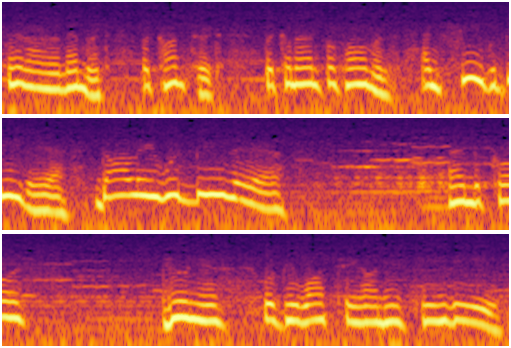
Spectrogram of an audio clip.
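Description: Worried guardian spirit, highish voice, rueful, tinny old radio drama with music. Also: male voice, animated, unhurried. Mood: rueful, confiding. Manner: rueful, confiding. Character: earnest, worried male guardian spirit telling his story. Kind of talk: 1970s radio drama narration and acting. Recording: thin 1970s radio recording with music.

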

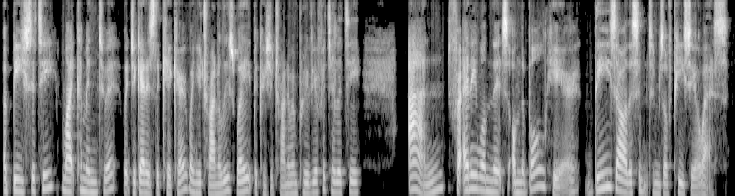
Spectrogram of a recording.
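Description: A woman in her late thirties with a slightly deep voice, chatting casually as a podcast host and growing animated when she makes a point. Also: brisk, slightly rough. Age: 30s. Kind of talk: casual chat.

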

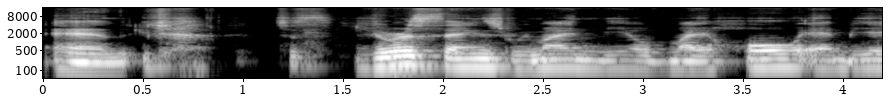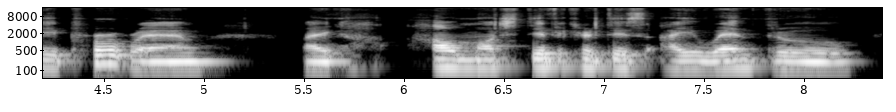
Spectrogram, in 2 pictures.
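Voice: mid-range voice, steady tone, measured pace, darkish tone. A person with a Korean accent, a native Korean speaker, interviewing a guest in long, roundabout sentences. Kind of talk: casual interview conversation.

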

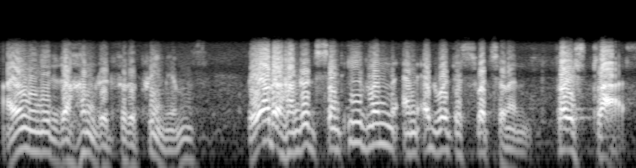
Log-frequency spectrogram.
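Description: A man's voice: medium pitch, big pitch swings, normal speed, husky. An actor playing an ambitious, scheming father in 1950s radio drama, persuasive and theatrical, on an old broadcast recording. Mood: coolly calculating. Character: ambitious, scheming father, smooth-talking and desperately gambling. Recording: dull lo-fi vintage radio broadcast.

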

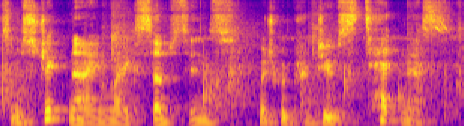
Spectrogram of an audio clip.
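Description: A man playing an earnest, observant Victorian doctor in an audio drama, answering in a measured, clinical manner. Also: on the low side, sing-song, a little mellow, a little hiss or hum. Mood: attentive, clinical.

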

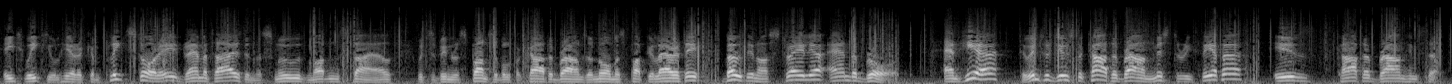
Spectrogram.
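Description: A man's voice: medium pitch, animated, moderate pace, a little hiss or hum, poor audio. A man hosting a 1950s radio mystery programme, introducing and interviewing in a polished, formal showman's manner. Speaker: radio announcer and host.

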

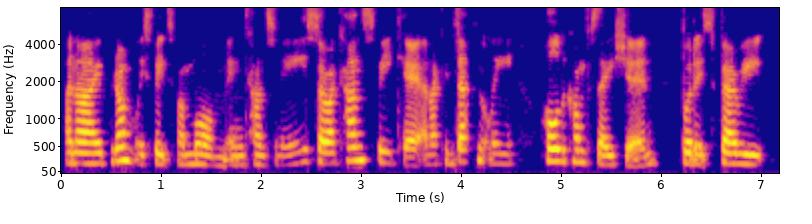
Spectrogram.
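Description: A woman's voice: on the low side, a little fast, hardly any pauses, a little mellow. A woman, chatting as a podcast guest in a rambling, conversational way full of fillers. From Warrington, England. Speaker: podcast guest, agency founder. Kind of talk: casual conversational interview.

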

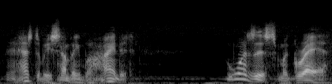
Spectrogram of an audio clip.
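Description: A man's voice: deep voice, huge pitch swings, fairly quick, sharp tone, slightly rough, exaggerated voice, poor audio. An actor playing a hard-boiled, dogged adventurer who narrates his own story in a 1940s radio drama. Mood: probing. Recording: old radio broadcast with music behind.

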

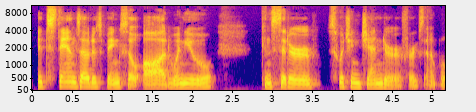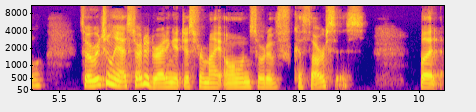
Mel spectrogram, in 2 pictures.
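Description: A woman's voice: low voice, gravelly. A woman, a writer speaking thoughtfully as a guest. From Canada. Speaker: poet and novelist guest. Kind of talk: thoughtful interview talk and poetry reading.

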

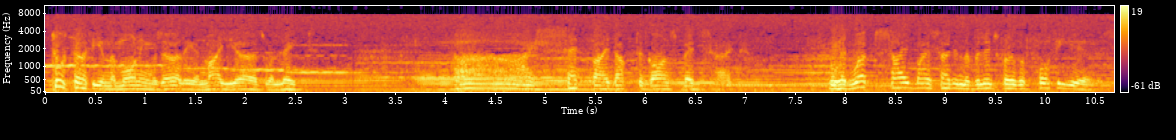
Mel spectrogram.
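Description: A man's voice: mid-range voice, moderate pace, narrow, tinny audio, lightly acted. An actor playing an elderly, weary village doctor, musing and repeating himself as he narrates a 1940s radio drama. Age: older. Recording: 1940s radio broadcast, thin band, loud music.

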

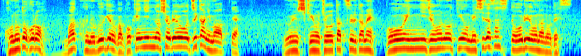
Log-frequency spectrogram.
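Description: High-voiced, forthright samurai lord, acted by a man. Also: moderate pace, warm tone, slight background noise, close to an everyday voice. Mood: indignant. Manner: formal archaic warrior speech, forthright. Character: blunt, proud provincial samurai lord, openly indignant. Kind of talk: Japanese historical audio drama.

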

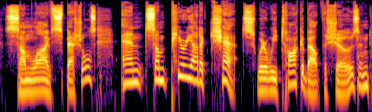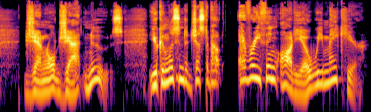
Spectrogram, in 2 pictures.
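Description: A man's voice: a little high, dry recording, clean studio sound. A man hosting a podcast in a chatty scripted welcome, with wry, playful asides. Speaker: artistic director and podcast host.

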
